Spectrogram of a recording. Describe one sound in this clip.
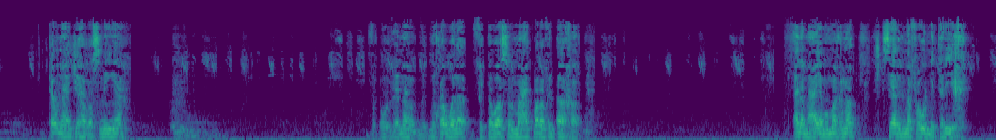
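An elderly man sings slowly and with feeling, close by, pausing between phrases.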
